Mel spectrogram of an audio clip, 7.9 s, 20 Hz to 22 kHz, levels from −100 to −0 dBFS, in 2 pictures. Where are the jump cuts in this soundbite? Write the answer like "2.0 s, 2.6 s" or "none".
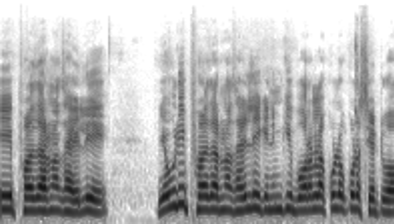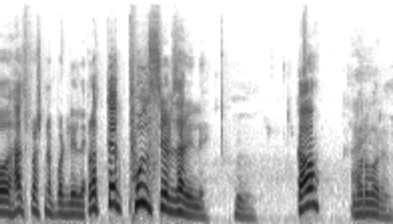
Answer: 4.7 s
